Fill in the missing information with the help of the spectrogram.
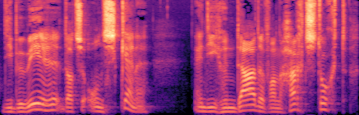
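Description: A man's voice: mid-range voice, measured pace, vocal fry. A man voicing a giant, kindly Christmas spirit who speaks emphatically, stressing single words, in an audiobook reading. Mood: solemn, emphatic. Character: giant jovial male Christmas spirit, kindly but stern.

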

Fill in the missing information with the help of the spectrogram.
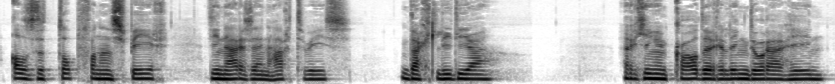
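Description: A man reading a novel aloud to radio listeners in a steady, even voice. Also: on the high side. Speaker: reader. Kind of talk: scripted audiobook reading.

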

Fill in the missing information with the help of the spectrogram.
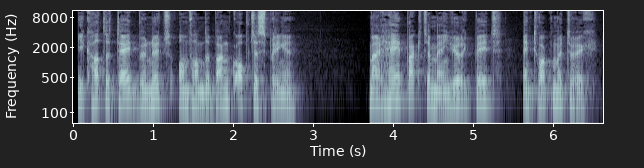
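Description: A man narrating an audiobook chapter in a steady, measured way. His voice sits at a mid pitch for a man. The telling stays calm and evenly paced. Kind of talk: scripted narration.

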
